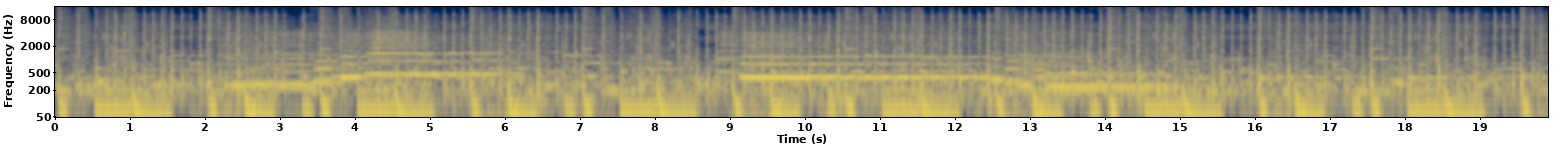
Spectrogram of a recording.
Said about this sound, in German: Wir hören einen Ausschnitt aus der Komposition mit der Klangmaschine…, von … mit Saxophon und Synthesizer.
